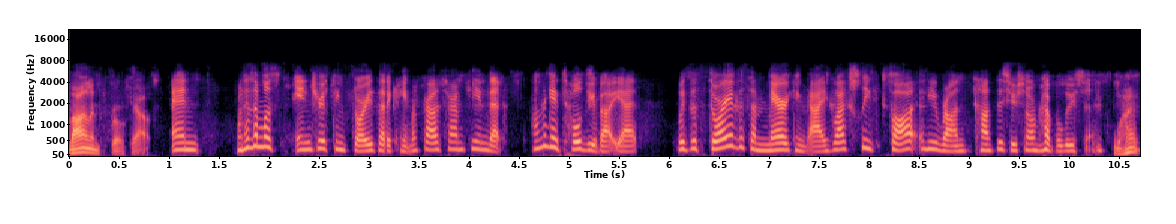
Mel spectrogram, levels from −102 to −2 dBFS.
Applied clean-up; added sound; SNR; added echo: neural mask model Resemble Enhance denoiser.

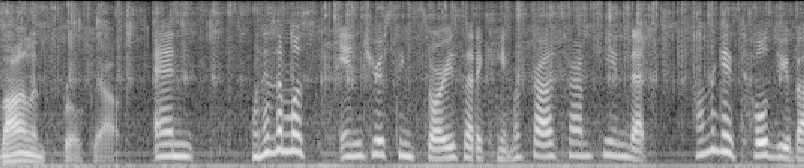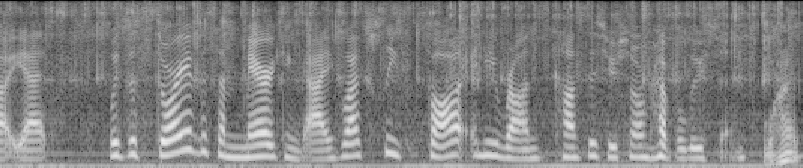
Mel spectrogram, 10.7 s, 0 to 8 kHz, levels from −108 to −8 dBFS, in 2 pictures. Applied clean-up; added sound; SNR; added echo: none; Rattle; 11 dB; none.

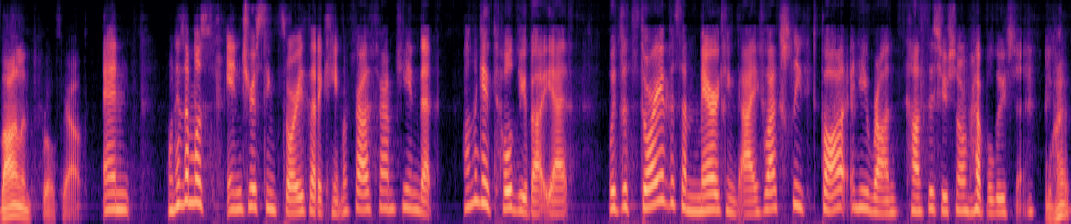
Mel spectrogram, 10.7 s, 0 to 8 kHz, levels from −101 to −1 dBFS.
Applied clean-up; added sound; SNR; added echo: neural mask model DeepFilterNet 3.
